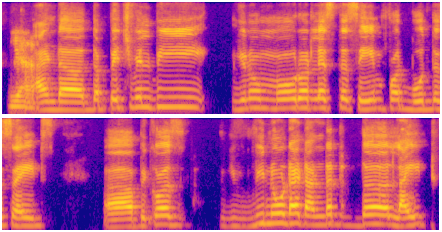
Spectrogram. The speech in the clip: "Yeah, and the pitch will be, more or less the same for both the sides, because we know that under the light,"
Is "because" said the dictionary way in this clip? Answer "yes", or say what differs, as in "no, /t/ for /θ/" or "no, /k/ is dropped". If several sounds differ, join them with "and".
yes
